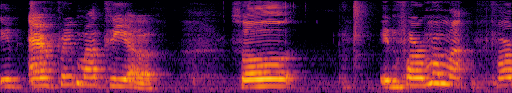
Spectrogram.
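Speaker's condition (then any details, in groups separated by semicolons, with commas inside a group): Cerebral palsy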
